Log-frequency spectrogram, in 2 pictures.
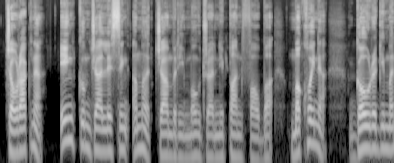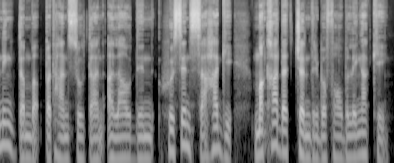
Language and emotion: Manipuri, neutral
